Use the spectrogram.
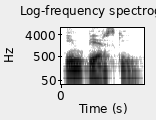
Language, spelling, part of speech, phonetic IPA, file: Russian, имперский, adjective, [ɪm⁽ʲ⁾ˈpʲerskʲɪj], Ru-имперский.ogg
- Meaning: imperial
